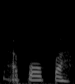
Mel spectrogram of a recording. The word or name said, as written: apopa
